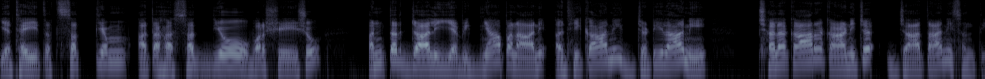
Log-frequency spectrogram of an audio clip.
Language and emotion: Sanskrit, neutral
